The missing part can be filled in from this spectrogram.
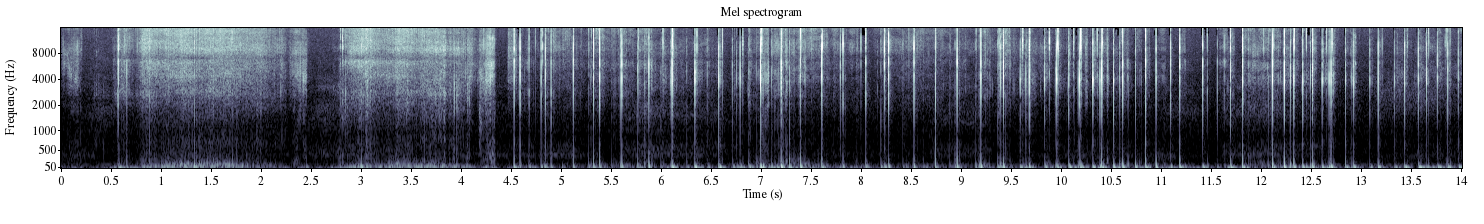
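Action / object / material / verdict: tap / leather belt strap / leather / none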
